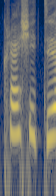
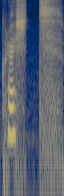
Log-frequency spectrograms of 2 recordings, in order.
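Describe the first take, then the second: First: The ending is not a t sound. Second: The ending is a t sound. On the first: The speaker calls it wrong. "crashed 아니고" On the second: The speaker calls it right. "트 발음이 난다"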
